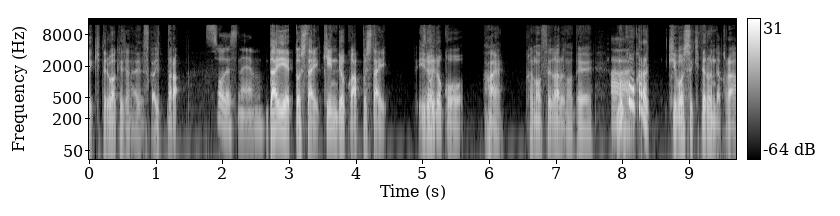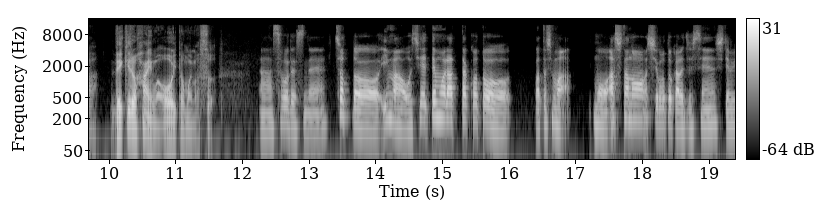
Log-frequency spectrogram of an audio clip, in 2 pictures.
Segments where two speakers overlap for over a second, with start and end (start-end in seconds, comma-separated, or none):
none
